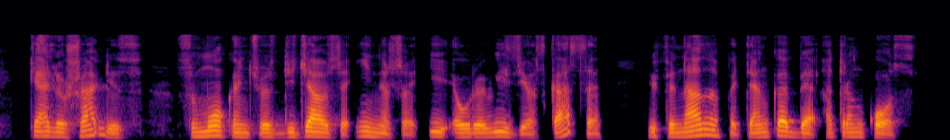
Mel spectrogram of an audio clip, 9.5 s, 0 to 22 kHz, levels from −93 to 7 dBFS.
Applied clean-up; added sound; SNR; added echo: none; none; none; none.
